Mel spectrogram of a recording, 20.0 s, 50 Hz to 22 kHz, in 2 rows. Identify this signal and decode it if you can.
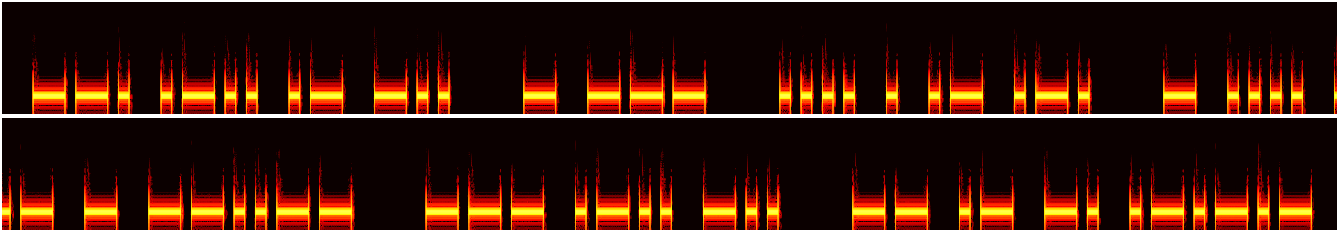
Morse code, heard as a keyed tone, about 15 wpm, 700 Hz. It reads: GLAD TO HEAR THAT, OLD MAN.
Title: Sentences from Top 800 Words 15wpm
